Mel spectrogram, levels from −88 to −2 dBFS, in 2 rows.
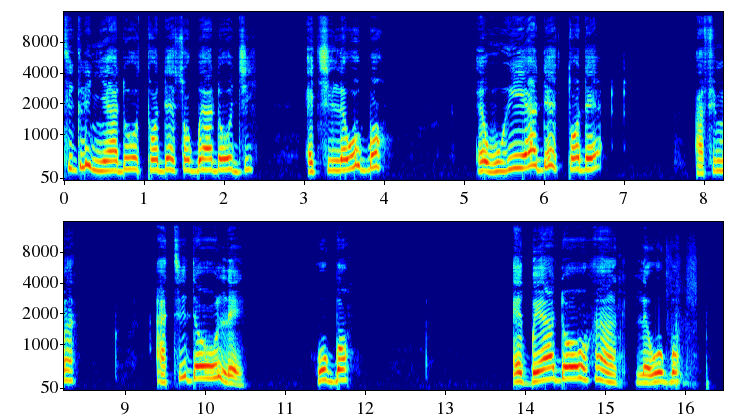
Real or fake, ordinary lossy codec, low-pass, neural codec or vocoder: real; AAC, 96 kbps; 14.4 kHz; none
